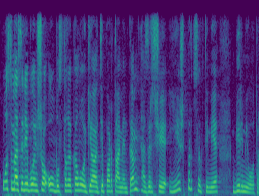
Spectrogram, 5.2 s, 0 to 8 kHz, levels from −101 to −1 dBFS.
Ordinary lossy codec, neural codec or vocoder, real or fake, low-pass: none; none; real; 7.2 kHz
